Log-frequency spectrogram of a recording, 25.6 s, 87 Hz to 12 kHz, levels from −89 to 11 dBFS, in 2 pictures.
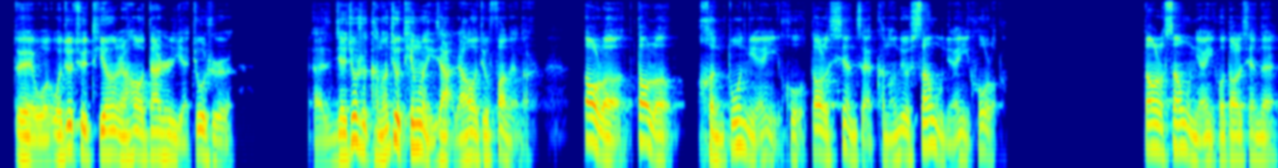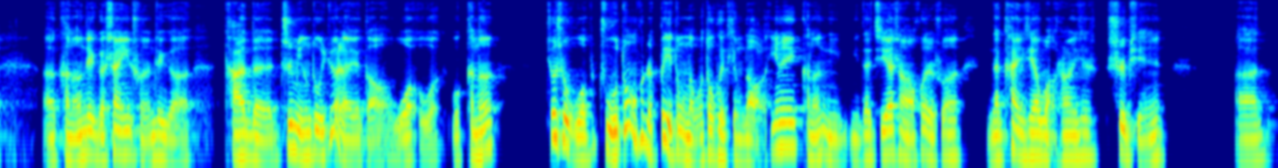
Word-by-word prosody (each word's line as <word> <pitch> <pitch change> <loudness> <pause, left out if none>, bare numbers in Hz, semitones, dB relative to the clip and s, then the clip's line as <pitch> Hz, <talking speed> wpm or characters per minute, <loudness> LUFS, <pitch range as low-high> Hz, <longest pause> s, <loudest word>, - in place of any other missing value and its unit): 对， 115 -3 +5
我 100 +1 0
我 115 - +3
就 155 - +6
去 - - +3
听， 130 0 +3
然 110 - +3
后 130 0 +2
但 125 +2 +3
是 120 -2 +1
也 95 - -4
就 135 -2 +2
是， 95 -3 -4 0.7
嗯， 95 +1 -7
也 120 0 +4
就 200 - +6
是 155 - +3
可 125 - -2
能 120 +4 +3
就 - - +8
听 160 -2 +5
了 155 - +5
一 95 - -4
下， 110 -1 +2
然 105 +3 +1
后 125 -1 +4
就 115 0 -1
放 115 - 0
在 - - -8
那。 - - -12 0.5
到 - - +8
了 - - +2
到 - - +6
了 275 - -1
很 105 - 0
多 165 +9 +1
年 120 -4 -2
以 - - -8
后， 115 - -7
到 140 - +4
了 - - +1
现 110 +1 -3
在 - - -4
可 - - -10
能 105 +2 -4
得 130 - -1
有 120 - -1
3-5 165 +5 +1
年 105 +5 -5
以 115 - -5
后 - - -5
了 - - -7
吧。 - - -28 1.4
到 155 +1 +5
了 155 - +3
3-5 160 0 +2
年 105 -1 -1
以 - - -7
后 110 - -3
到 110 +1 +1
了 110 - 0
现 110 0 -4
在， 110 - -4 0.4
呃， 100 - -5
可 110 - -4
能 110 +3 0
这 130 - +2
个 110 -2 -1
单 130 +6 +1
依 130 - -1
纯 100 -4 -6
这 115 -1 -1
个 100 -2 -6 0.3
她 115 0 +3
的 105 -4 -2
知 120 +10 -1
名 125 -4 +1
度 130 -1 +1
越 125 - -1
来 100 - +1
越 95 - -4
高， - - -4
我 - - -2
我 - - -8
我 110 - -8
可 115 - -4
能 135 +7 +1 0.5
就 220 - +3
是 215 - +2
我 110 -8 +2
主 125 - +3
动 210 - +1
或 205 - -1
者 - - 0
被 210 - +3
动 130 -4 -1
地 105 - +1
我 105 - -6
都 130 - -1
会 125 -2 0
听 105 -2 -7
到 100 - -1
了。 - - -12
因 150 +2 -1
为 165 0 +2
可 160 -8 -8
能 115 +4 -2
你 100 -1 -5
你 100 - -8
在 115 +3 -4
街 130 +4 +1
上 110 -6 -1
或 135 +5 -4
者 110 - -1
说， 120 +2 -5 0.3
你 - - -11
在 115 - +1
看 115 +3 0
一 - - -2
些 120 +1 +1
网 115 -2 0
上 115 0 -1
一 - - -1
些 120 0 -6
视 - - -1
频， 110 +5 -5 0.7
呃 100 +2 -6
115 Hz, 295 characters per minute, -26 LUFS, 105-130 Hz, 1.4 s, 就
